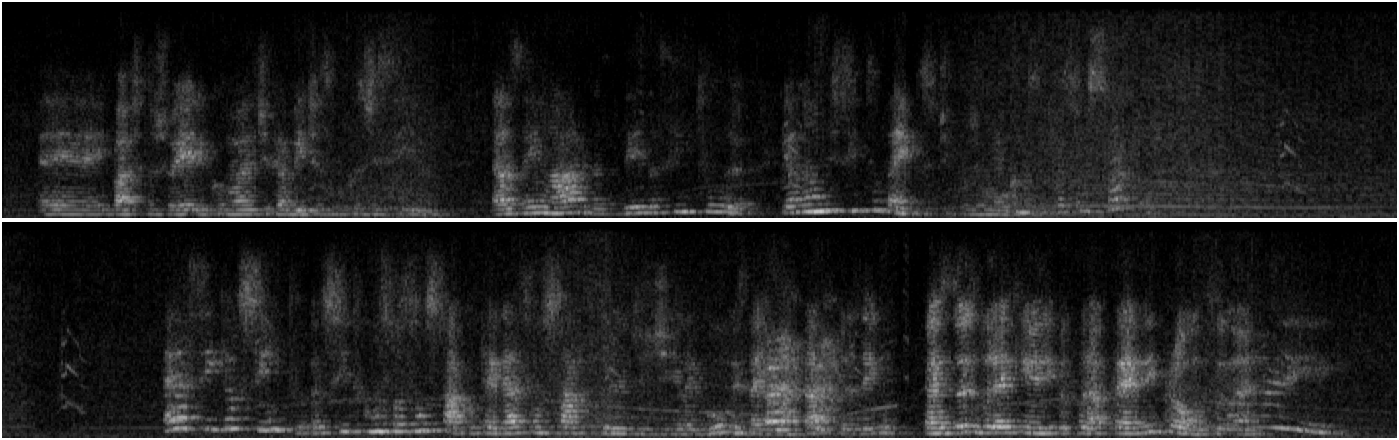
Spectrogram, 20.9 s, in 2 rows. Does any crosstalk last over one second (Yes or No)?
No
